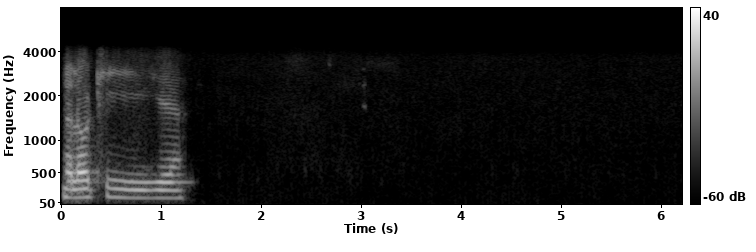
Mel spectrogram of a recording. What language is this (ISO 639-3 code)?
doi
